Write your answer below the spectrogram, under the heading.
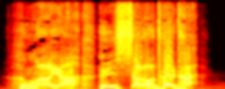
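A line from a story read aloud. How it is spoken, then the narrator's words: Shouting. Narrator (Chinese): 他喊的是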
